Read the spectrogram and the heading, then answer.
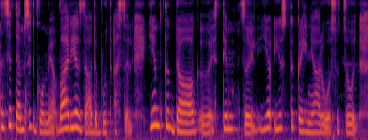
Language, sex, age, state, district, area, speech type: Kashmiri, female, 18-30, Jammu and Kashmir, Budgam, rural, spontaneous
